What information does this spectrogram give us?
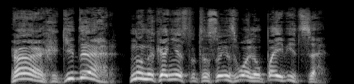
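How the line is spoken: Barking. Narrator (Russian): рявкнул он

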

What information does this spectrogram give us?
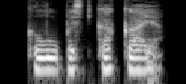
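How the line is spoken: Muttered. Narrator (Russian): пробормотала я

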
